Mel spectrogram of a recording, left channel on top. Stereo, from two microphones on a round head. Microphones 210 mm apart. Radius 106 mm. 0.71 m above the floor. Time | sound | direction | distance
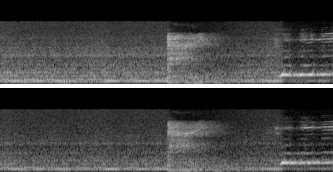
1.7 | a child speaking | 85° left | 6.5 m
